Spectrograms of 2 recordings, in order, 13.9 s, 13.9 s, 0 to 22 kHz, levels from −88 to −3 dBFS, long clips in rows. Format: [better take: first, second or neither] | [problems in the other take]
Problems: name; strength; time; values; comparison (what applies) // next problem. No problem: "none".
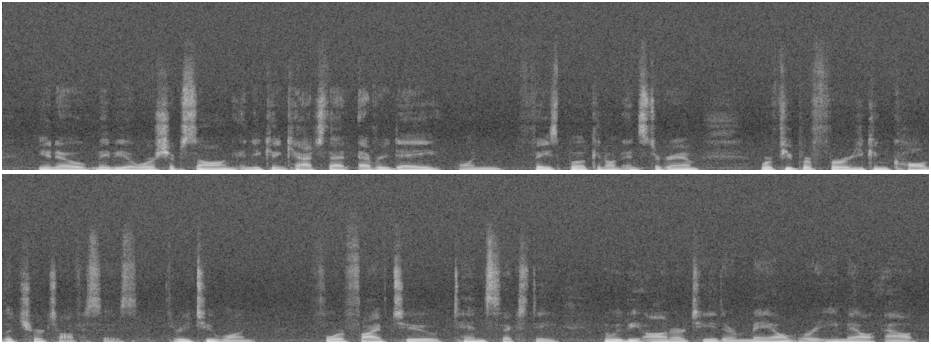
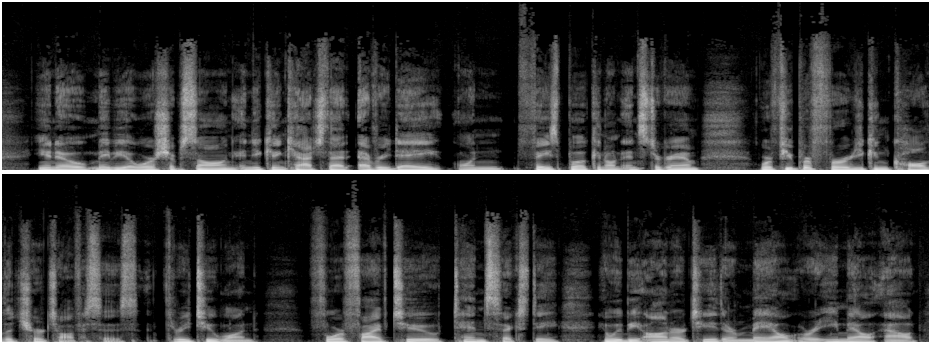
second | hiss; noticeable; throughout; 15 dB below the speech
